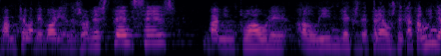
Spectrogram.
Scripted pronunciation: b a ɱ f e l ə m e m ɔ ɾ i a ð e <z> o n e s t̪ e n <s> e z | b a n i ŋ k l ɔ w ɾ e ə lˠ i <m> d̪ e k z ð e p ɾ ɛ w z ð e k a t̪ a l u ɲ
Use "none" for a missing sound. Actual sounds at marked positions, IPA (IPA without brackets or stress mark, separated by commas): z, s, n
